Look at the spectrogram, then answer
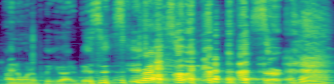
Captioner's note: women laughing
